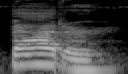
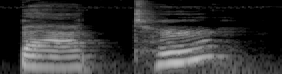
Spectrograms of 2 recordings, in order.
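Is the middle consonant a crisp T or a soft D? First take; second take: soft D; crisp T. First: The middle consonant is a quick, soft D. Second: The middle consonant is a crisp, released T.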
